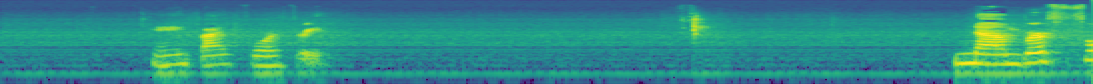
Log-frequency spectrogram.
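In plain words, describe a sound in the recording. A woman speaks calmly and clearly close by, in short phrases.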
